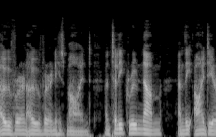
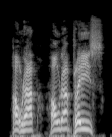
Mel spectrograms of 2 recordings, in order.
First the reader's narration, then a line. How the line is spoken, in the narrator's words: shouted a man as he ran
